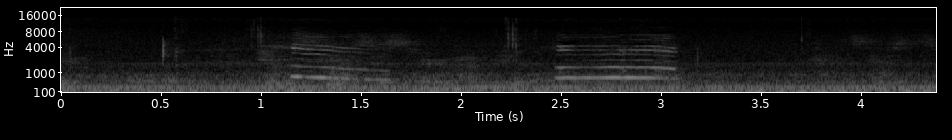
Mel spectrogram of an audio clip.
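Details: Tuxedo cat at home asking to go outside, peeking out: two clear, drawn-out meows with a falling pitch, about a second apart, over a steady low hum, with a person's voice asking if it wants to go out.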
